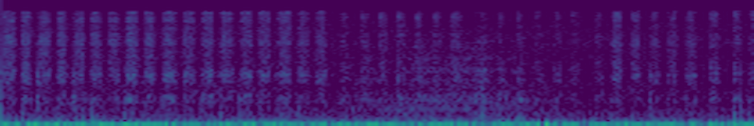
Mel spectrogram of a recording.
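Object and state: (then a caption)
Colored pencil shading on a paper page. A green wooden colored pencil shades the leaf area of a printed paper page in a coloring book with rubbing, sanding-like strokes while the other hand rests flat on the page. A steady run of quick, scratchy strokes carries a bright hiss over a low rumble, continuing without a break.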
